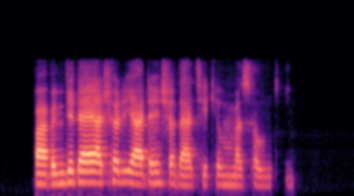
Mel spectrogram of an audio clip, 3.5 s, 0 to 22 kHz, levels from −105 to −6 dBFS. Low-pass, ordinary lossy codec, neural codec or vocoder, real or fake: 7.2 kHz; Opus, 64 kbps; codec, 16 kHz, 0.8 kbps, ZipCodec; fake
